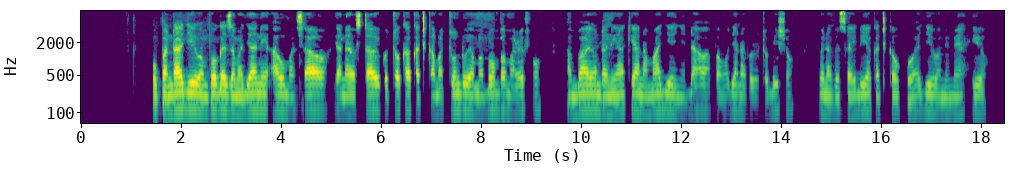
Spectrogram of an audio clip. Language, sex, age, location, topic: Swahili, male, 25-35, Dar es Salaam, agriculture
